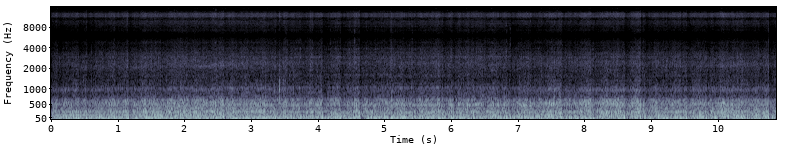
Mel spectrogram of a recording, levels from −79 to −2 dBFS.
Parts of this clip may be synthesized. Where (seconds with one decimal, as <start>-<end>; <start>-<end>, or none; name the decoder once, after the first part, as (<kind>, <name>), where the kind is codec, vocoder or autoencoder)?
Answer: 0.0-4.1 (autoencoder, DAC-VAE); 5.5-6.4; 6.9-10.9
